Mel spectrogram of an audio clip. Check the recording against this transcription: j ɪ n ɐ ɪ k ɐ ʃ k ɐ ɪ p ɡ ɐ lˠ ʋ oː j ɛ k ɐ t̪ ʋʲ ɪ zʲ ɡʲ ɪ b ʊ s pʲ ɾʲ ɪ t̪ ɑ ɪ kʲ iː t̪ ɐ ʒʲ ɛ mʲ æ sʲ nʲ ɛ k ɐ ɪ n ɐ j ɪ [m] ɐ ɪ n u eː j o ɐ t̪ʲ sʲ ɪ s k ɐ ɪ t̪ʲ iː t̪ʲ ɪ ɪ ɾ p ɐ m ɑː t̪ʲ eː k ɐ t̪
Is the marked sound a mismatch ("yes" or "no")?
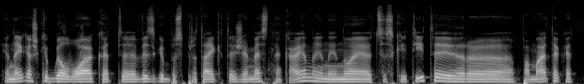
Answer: yes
